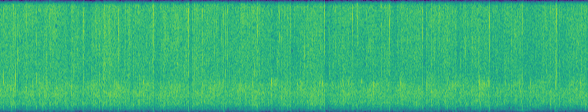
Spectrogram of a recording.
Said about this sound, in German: Applaus hier.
